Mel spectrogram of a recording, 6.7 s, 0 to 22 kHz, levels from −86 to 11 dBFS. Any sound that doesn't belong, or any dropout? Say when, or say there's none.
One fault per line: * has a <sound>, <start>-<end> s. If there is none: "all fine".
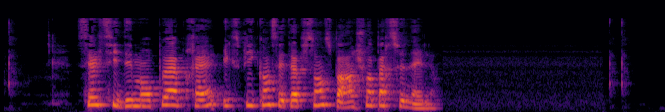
all fine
